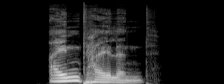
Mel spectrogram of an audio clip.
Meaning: present participle of einteilen
- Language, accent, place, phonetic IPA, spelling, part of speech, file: German, Germany, Berlin, [ˈaɪ̯nˌtaɪ̯lənt], einteilend, verb, De-einteilend.ogg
